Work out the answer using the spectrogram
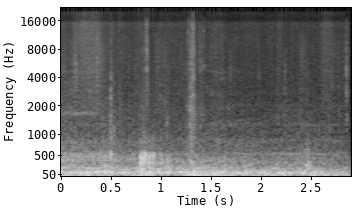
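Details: Used BMW X5 driving forward: low road rumble and wind buffeting with no whine; a siren-like bearing-type whine is reported only in reverse, possibly gearbox.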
